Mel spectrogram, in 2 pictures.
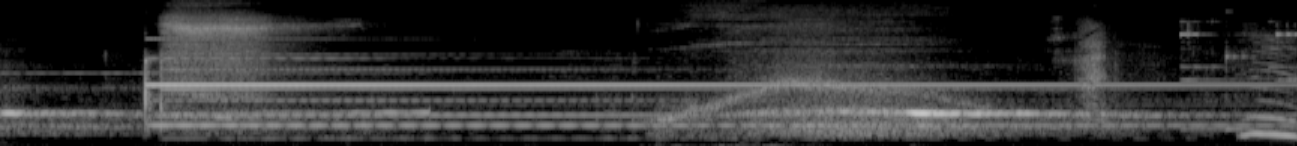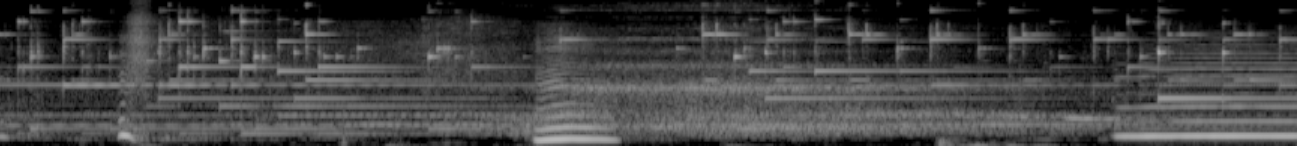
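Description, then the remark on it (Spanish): Wind chimes ring in overlapping, sustained metallic tones, struck irregularly at several different pitches so that each note lingers and blends with the next, at moderate loudness with no voices. “yo tengo unas campanitas en la terraza de mi casa que también hacen este sonido”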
